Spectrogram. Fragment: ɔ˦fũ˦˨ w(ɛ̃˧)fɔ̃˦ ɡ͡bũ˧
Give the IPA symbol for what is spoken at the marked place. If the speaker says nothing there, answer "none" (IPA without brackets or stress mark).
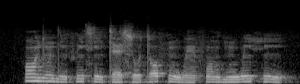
ɛ̃˧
